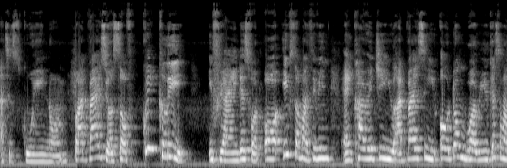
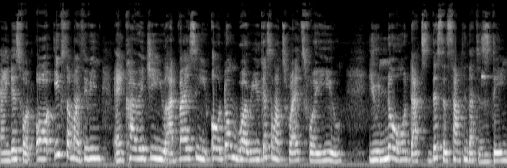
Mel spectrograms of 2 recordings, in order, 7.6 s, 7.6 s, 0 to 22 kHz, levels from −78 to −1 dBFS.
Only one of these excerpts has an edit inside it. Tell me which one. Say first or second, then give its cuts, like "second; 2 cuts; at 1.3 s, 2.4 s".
first; 1 cut; at 1.1 s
